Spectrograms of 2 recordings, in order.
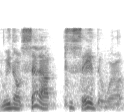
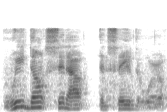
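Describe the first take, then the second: First: Said in the usual way. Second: "sit out and save" said slowly by mistake; a slow slip of the tongue, "sit out and save"; misspoken slip. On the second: Real, not acted. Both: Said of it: "Excuse me".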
